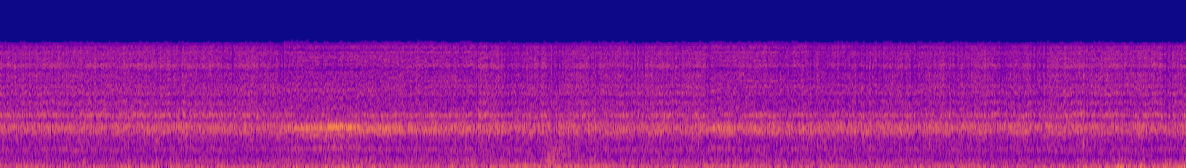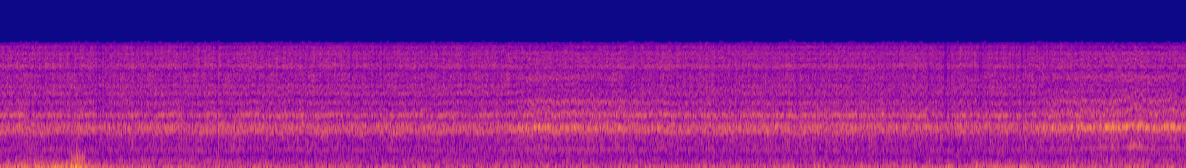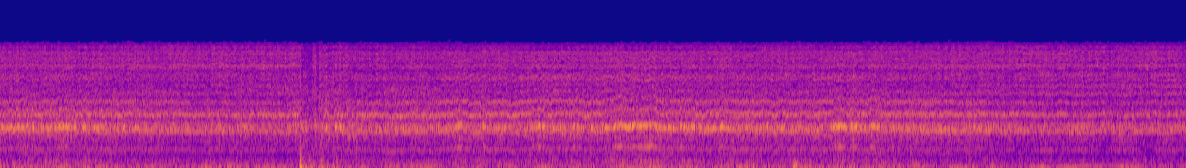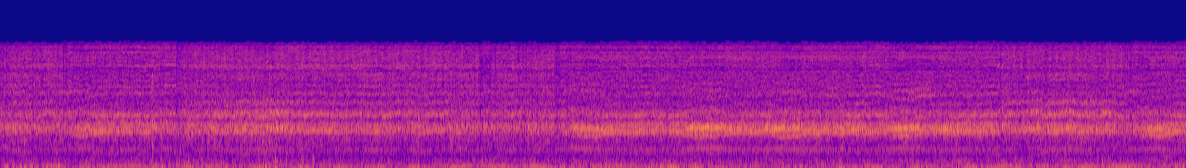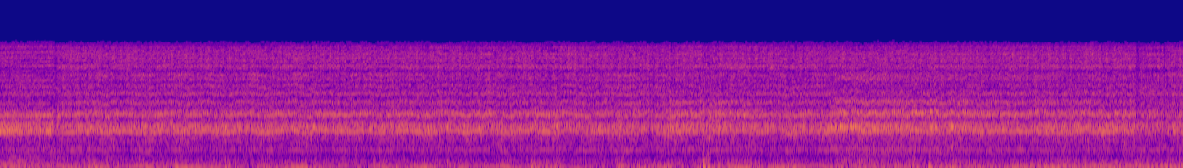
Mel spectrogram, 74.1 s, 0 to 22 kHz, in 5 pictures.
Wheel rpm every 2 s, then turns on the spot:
110, 110, 110, 110, 110, 120, 120, 120, 120, 110, 110, 120, 110, 110, 110, 120, 120, 110, 120, 110, 120, 110, 110, 110, 110, 110, 110, 110, 120, 120, 110, 120, 120, 120, 110, 110, 110.
none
